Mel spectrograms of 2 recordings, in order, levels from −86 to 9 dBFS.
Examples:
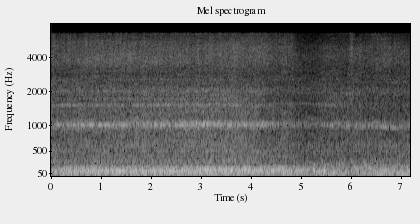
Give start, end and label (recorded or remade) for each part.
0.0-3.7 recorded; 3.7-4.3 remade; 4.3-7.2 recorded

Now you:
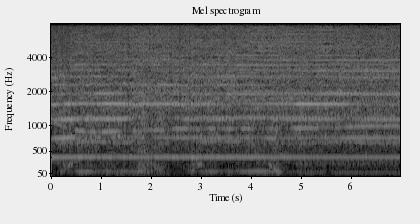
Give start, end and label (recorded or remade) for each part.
0.0-0.4 recorded; 0.4-3.7 remade; 3.7-7.0 recorded

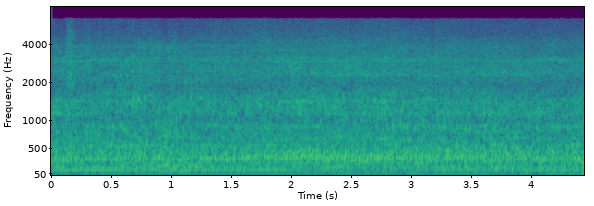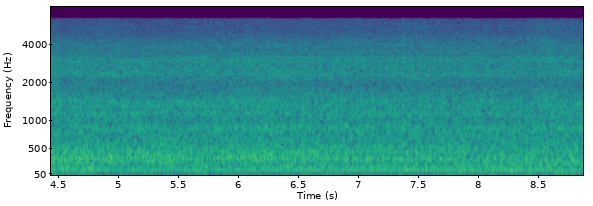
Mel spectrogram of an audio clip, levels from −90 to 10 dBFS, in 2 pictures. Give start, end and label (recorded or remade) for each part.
0.0-2.3 recorded; 2.3-5.5 remade; 5.5-8.9 recorded

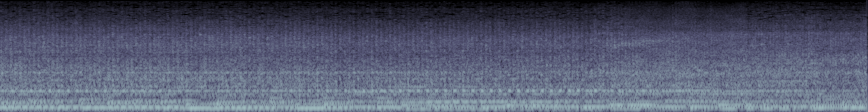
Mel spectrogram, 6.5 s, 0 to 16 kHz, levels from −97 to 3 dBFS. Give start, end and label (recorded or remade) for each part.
0.0-4.7 recorded; 4.7-5.6 remade; 5.6-6.5 recorded

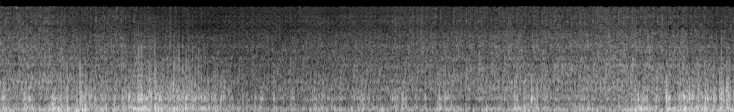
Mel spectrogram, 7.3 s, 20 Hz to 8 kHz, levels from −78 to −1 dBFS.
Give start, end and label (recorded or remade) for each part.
0.0-1.4 recorded; 1.4-4.3 remade; 4.3-7.3 recorded

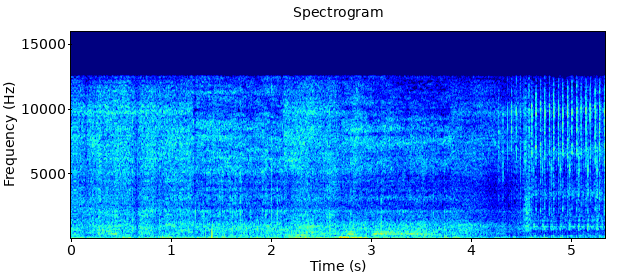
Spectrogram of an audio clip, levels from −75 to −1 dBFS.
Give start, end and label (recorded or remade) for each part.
0.0-1.2 remade; 1.2-2.1 recorded; 2.1-2.7 remade; 2.7-3.8 recorded; 3.8-4.6 remade; 4.6-5.3 recorded

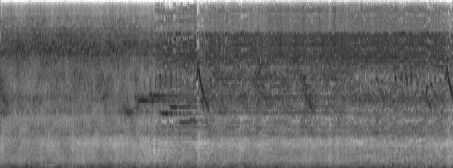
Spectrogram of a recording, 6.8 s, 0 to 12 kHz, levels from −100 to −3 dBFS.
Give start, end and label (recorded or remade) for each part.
0.0-2.1 remade; 2.1-3.2 recorded; 3.2-5.3 remade; 5.3-6.8 recorded

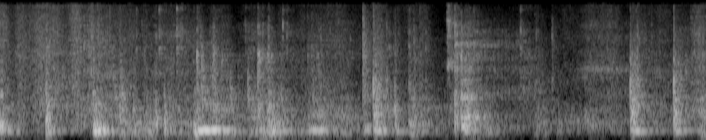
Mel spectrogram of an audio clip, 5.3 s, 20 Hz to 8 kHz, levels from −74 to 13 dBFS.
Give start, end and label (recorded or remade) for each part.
0.0-5.3 recorded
